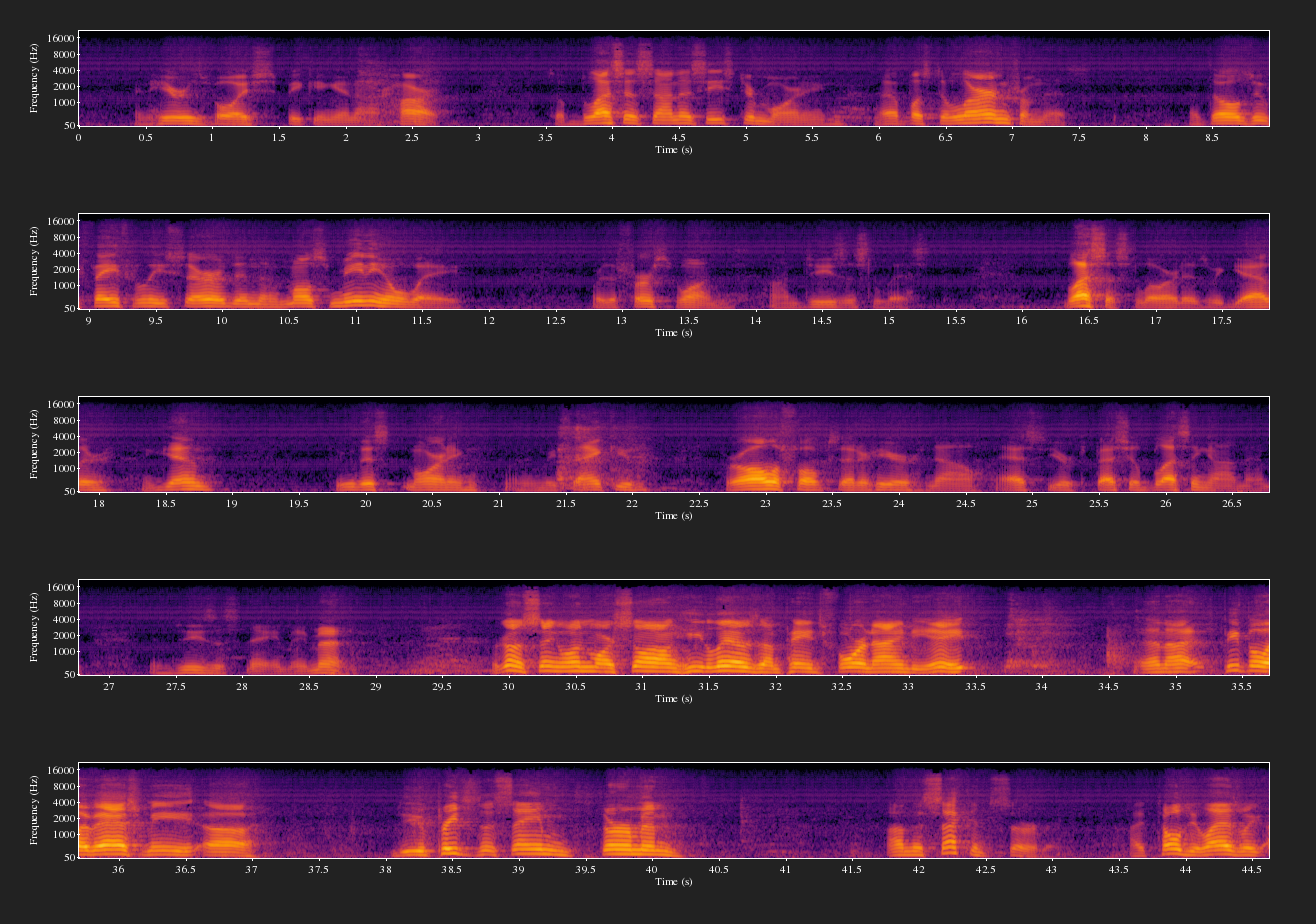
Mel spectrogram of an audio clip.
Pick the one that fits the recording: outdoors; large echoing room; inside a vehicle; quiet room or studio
large echoing room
